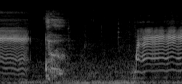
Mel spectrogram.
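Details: Goat kept as a pet by the teen housemates in the Pinoy Big Brother house: two quavering, wavering bleats, one brief at the start and a longer one about a second later, over a soft background hiss.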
